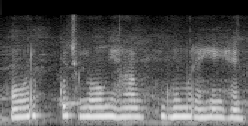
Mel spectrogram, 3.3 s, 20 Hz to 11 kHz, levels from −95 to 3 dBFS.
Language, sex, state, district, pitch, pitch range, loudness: Hindi, male, Delhi, New Delhi, 190 Hz, 180-195 Hz, -14 LUFS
